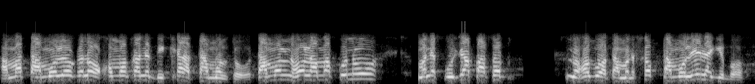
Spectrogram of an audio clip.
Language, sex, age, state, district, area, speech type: Assamese, male, 45-60, Assam, Kamrup Metropolitan, urban, conversation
